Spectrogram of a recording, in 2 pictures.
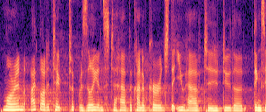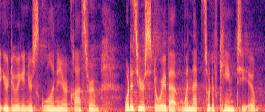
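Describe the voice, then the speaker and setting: A woman's voice: on the low side, fairly even intonation, normal speed, dark tone. A woman moderating a panel, introducing speakers and asking them questions with small restarts. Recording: long reverb of a conference hall.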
